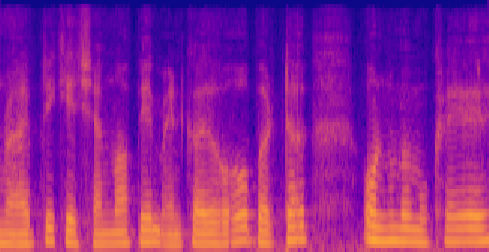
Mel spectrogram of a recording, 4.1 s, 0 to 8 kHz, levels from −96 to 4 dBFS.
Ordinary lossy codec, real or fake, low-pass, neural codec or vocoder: none; fake; 7.2 kHz; codec, 16 kHz in and 24 kHz out, 0.6 kbps, FocalCodec, streaming, 4096 codes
